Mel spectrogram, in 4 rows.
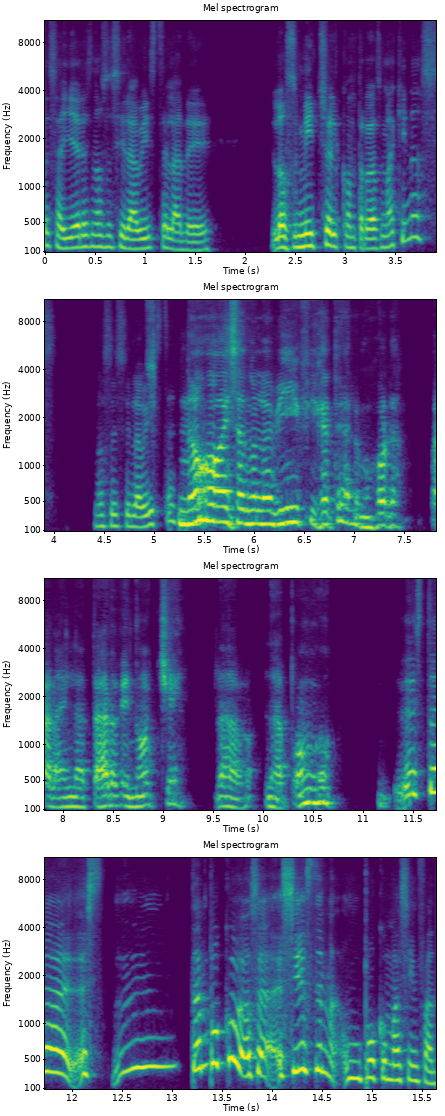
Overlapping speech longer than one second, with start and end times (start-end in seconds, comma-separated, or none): none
